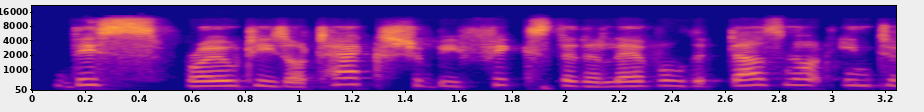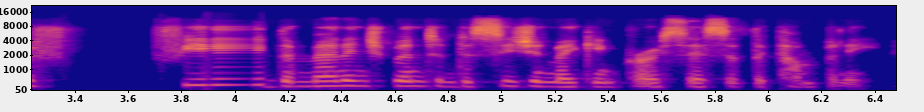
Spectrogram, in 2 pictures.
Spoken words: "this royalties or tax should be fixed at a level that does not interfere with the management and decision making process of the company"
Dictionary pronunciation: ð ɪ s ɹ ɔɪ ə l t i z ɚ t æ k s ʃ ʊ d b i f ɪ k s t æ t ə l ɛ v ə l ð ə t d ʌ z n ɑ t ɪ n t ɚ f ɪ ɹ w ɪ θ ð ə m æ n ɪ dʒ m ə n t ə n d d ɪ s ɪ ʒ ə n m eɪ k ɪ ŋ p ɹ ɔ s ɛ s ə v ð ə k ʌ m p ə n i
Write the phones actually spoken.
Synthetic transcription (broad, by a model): ð ɪ s ɹ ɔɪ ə l t i z ɚ t æ k s ʃ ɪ d b i f ɪ k s t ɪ t ə l ɛ v ə l ð ə t d ʌ z n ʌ t ɪ n t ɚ f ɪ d ð ə m æ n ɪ dʒ m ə n t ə n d d ɪ s ɪ ʒ ə n m eɪ k ɪ ŋ p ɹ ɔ s ɛ s ə v ð ə k ʌ m p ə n i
